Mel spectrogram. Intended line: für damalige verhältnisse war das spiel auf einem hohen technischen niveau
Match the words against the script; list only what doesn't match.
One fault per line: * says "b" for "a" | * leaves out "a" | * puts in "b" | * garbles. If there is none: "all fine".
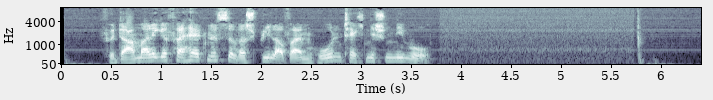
* leaves out "war"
